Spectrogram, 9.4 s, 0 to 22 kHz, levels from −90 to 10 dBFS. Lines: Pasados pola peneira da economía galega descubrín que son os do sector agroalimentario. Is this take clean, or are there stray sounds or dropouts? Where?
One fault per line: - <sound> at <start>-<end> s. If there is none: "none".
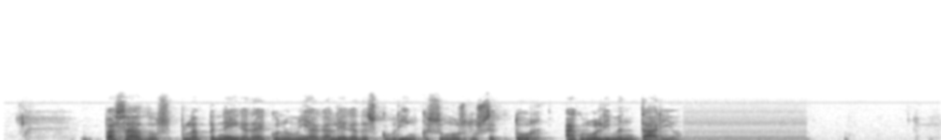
none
